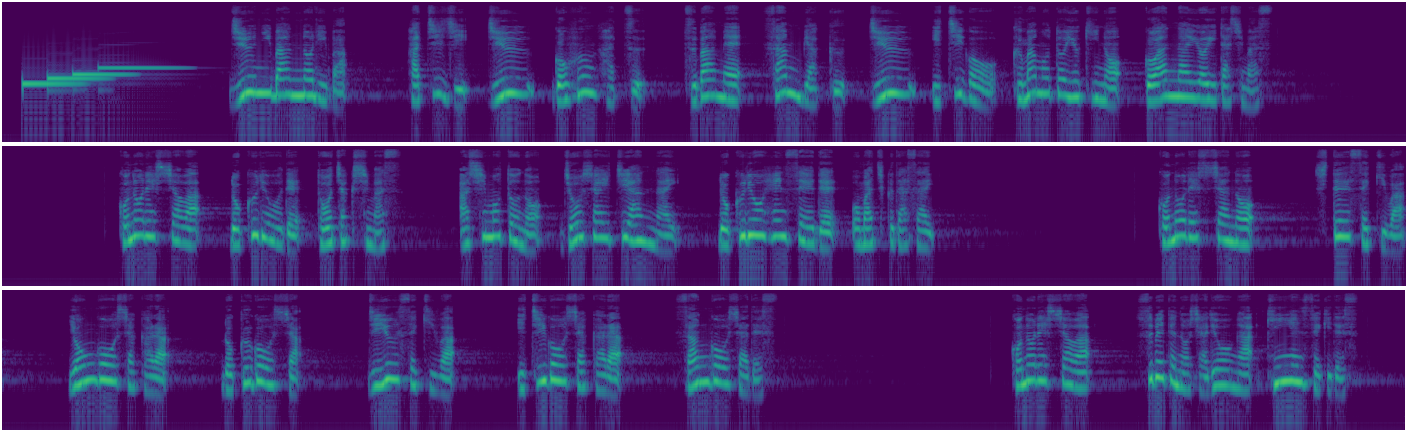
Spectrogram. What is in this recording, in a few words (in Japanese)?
12番のりば案内放送; 新玉名; つばめ311号 熊本行き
